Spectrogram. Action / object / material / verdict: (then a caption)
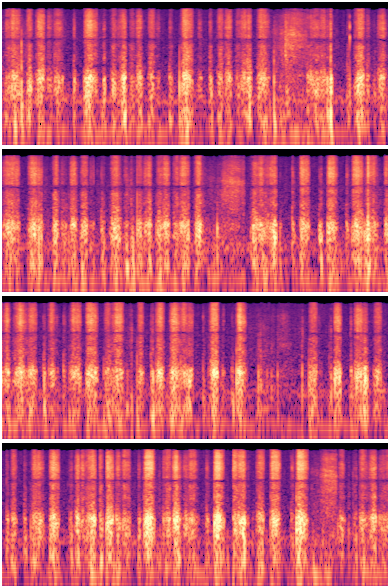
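scrape / metal-tipped pen on a lined paper page / paper / none. A metal-tipped gel pen held in the fingers writes continuously on the same lined paper notebook page lying flat on a surface. Quiet, dry scratching strokes come in rapid, uneven bursts with a bright, papery hiss and very little low end. Each stroke stops almost at once.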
